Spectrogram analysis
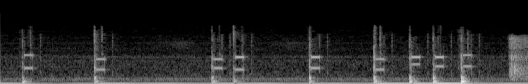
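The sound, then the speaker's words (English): Phone keypad tones beep one after another, about ten short dual-tone presses at an uneven pace, clear as the digits of a Navy phone card number are punched in, with a soft hiss underneath. “Please enter your card number now.”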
